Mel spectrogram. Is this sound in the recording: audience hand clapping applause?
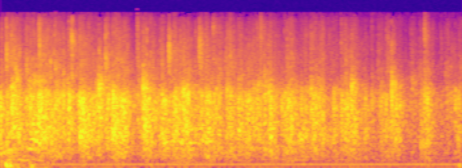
yes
